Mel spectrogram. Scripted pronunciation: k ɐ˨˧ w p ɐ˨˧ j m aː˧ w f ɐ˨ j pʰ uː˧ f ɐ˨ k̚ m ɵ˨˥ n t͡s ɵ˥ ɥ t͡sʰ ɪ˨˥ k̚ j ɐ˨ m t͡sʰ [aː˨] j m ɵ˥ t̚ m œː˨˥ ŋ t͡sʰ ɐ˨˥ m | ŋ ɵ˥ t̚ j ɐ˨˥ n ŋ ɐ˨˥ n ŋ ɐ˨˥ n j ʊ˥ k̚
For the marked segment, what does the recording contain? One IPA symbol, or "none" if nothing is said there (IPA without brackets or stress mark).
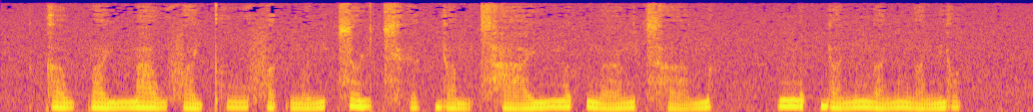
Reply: aː˨˥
